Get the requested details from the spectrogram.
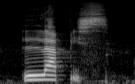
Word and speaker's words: lápiz: Lápiz, va el acento en la A, son dos sílabas, lápiz.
